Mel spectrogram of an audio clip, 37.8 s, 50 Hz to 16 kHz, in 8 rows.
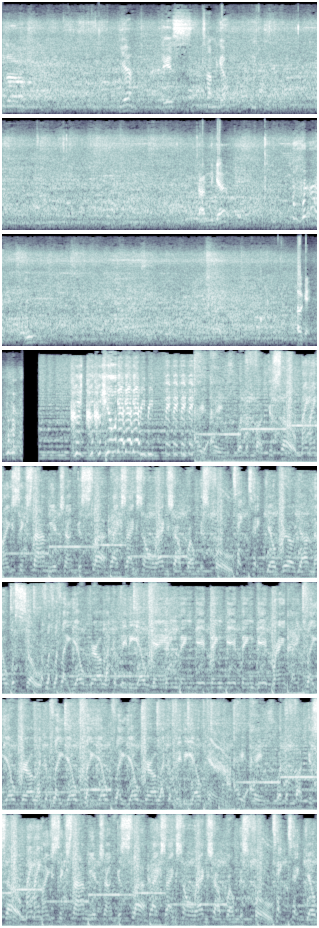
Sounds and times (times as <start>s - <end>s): Inside, public space: 0.0s - 37.8s.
